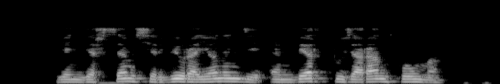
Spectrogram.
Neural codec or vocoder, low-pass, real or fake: none; 5.4 kHz; real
